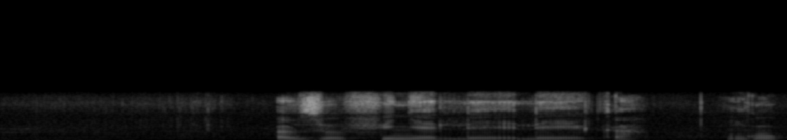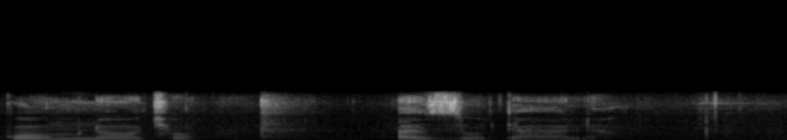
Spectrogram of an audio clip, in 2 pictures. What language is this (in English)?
Zulu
